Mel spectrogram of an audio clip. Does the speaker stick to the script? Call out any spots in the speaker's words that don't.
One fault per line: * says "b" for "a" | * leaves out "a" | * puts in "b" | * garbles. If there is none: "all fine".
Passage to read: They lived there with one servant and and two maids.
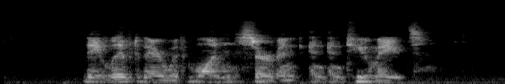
all fine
